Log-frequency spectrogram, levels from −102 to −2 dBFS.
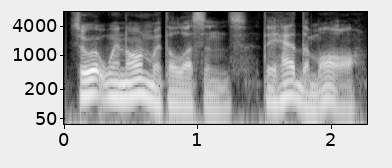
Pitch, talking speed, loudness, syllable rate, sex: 110 Hz, 290 wpm, -17 LUFS, 5.8 syllables/s, male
